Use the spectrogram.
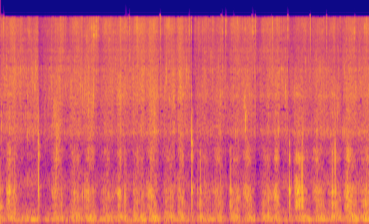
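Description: Koi fish frying in hot oil in a pan, a steady dense sizzle with crackling pops and occasional clinks of a utensil, continuous and close.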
